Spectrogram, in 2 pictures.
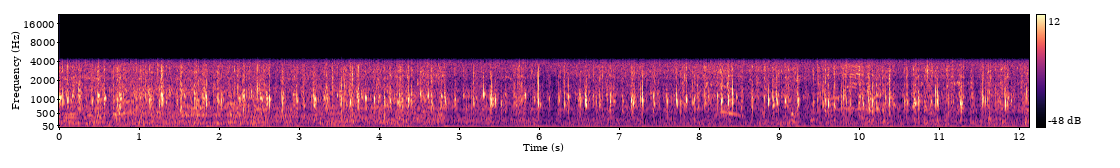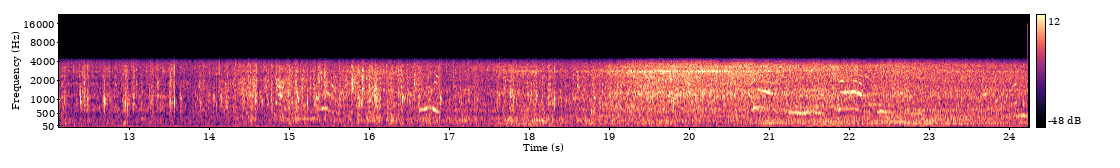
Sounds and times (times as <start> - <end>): Clip-clop: 0.0 - 24.2
Speech: 9.7 - 10.2, 14.8 - 15.7, 16.6 - 17.0, 20.7 - 22.7, 23.6 - 24.2.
